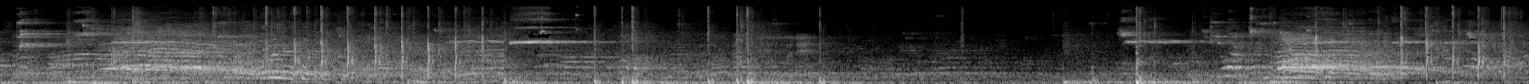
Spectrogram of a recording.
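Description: Volleyball play in an echoing gymnasium: players shouting calls and the sharp slaps of hands hitting the ball. The play goes quieter for a couple of seconds, then comes one loud hit, followed by more shouting near the end.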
